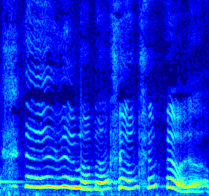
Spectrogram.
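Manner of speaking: high, loud wailing cry of papa; mock child wail. Child crying out for Papa, high mock wail. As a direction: wail like a frightened little child.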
